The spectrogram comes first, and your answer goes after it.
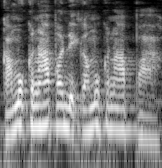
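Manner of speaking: a touch of urgent parental questioning; concerned father. Retold or imitated. Father asks crying child what's wrong, lightly acted concern.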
